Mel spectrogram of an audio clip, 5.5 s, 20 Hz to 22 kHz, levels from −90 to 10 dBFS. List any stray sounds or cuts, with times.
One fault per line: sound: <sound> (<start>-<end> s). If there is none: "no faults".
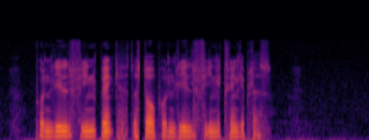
sound: dropout (2.1-2.1 s)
